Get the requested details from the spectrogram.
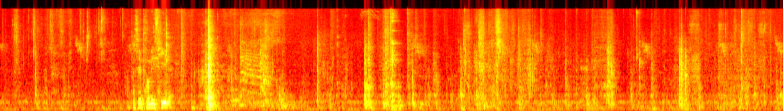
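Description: Wires rustle and click as they are handled close by.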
